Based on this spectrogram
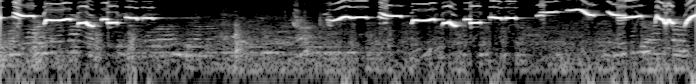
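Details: Oriental magpie-robin in full song, used to coax sluggish caged birds into singing: loud varied whistled notes, some rising and some falling, delivered in rapid bursts with a short quieter gap midway.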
